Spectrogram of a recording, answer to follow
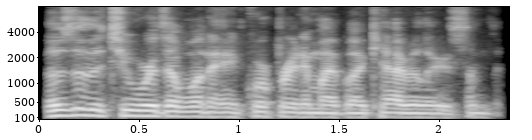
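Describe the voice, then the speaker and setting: A man casually streaming a video game, reacting with excited exclamations and rambling asides. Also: mid-range voice, very fast, dry recording. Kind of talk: casual live gameplay stream.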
